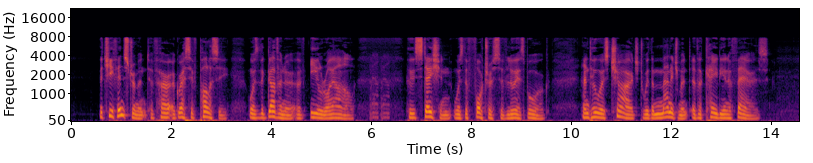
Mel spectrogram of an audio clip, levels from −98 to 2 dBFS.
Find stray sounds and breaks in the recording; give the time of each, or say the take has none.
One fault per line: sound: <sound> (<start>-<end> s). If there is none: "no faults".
sound: laugh (6.0-6.4 s)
